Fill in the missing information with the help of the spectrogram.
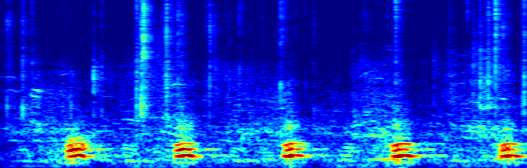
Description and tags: the sound of a zambomba recorded with minidisc in a popular mallorquí day conmemoration in Plça del diamant, Barcelona.
A blaze sound is audible so.
minidic, recorded, sound, zambombas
